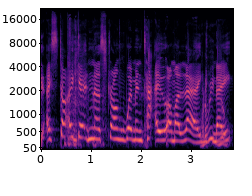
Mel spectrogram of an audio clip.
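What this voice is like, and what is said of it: Put-on accent. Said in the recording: “I don't know why this is the accent episode.”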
